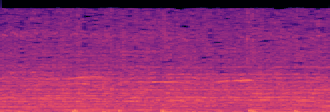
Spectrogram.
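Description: Folk band music with a steady drum beat, about three beats a second, and a melody running above it.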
